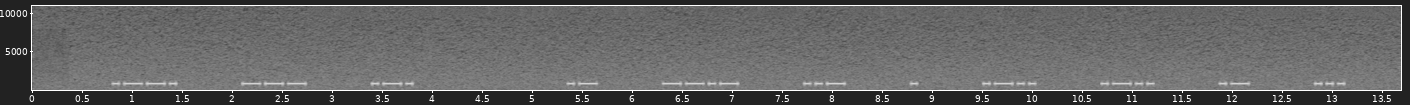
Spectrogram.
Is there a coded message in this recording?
Yes: Morse code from 0.7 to 13.2 s, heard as a keyed tone, machine-sent, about 21 wpm, spaced as for 10 wpm, 850 Hz. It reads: POR AQUELLAS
